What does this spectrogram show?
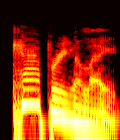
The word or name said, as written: capreolate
